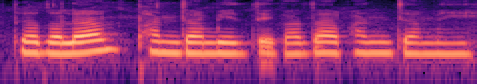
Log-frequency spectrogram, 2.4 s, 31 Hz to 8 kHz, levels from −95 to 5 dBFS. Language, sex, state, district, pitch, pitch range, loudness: Chakma, female, Tripura, Dhalai, 245 Hz, 235-250 Hz, -16 LUFS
